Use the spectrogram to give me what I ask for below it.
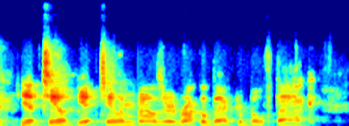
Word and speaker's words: Becht: So Rocco Beck is how you pronounce it? Becht, yeah, his dad was Okay, Anthony Becht, who played tight end for the Rams.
